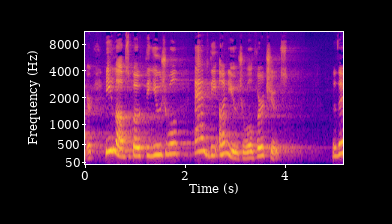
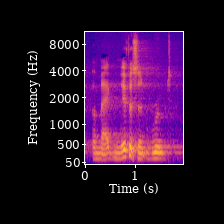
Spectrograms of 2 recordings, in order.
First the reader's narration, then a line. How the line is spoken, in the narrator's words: muttered Good Fortune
